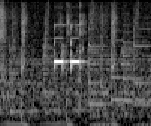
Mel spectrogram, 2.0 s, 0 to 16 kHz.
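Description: Gyroor S300 hovershoe beeping twice, two short high beeps a quarter second apart. This is its alarm in runaway-recovery mode, set off when the skate tips over or exceeds its speed limit; the skate stays disabled until it is restarted. Background music plays underneath.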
